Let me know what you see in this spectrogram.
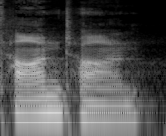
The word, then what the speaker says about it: Tauntaun: Atomic Tantrum Overdrive. – I think it's actually pronounced Tauntaun. – What? Oh my gosh, you're right. It is Tauntaun.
